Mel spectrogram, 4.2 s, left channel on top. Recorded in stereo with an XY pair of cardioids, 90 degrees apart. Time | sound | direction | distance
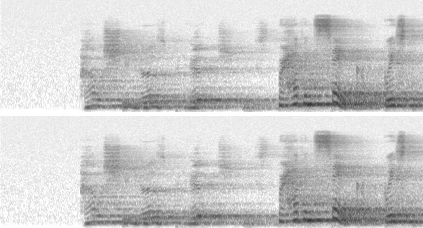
0.8 | a woman speaking | 5° left | 2.5 m
2.8 | a woman speaking | 10° left | 1.9 m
